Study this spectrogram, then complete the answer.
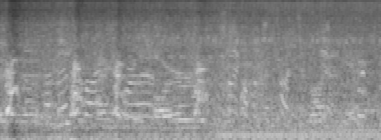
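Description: A dog at a vintage vehicle rally gives several short barks and yips in quick bursts, close by and mixed under ongoing talk and background crowd noise.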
